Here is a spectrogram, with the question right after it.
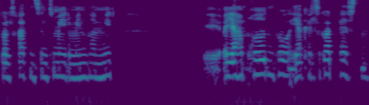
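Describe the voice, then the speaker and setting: Her voice somewhat breathy, a woman talks at a moderate pace in a medium pitch with monotone, flat intonation. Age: 30s. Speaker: knitting podcaster. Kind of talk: casual chat. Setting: home room, door locked. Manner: hesitant, many fillers.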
